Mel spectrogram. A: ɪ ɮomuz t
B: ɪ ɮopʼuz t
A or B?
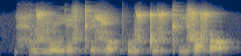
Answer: B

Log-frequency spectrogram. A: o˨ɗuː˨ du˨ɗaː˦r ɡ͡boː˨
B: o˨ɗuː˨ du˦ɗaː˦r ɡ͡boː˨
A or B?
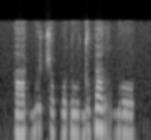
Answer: B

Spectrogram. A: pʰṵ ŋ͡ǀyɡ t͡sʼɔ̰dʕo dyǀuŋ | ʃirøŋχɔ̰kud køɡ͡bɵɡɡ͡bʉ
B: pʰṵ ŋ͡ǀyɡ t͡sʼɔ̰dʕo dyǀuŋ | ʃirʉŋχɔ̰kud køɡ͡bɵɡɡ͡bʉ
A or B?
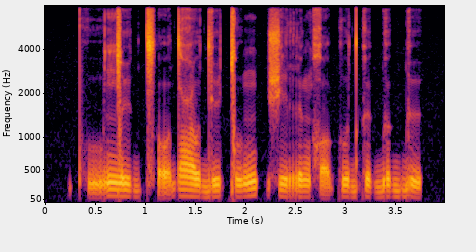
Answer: A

